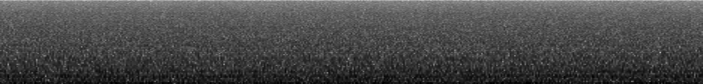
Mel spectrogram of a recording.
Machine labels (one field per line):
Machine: fan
